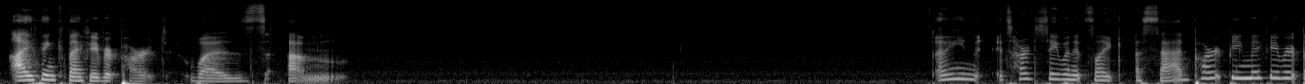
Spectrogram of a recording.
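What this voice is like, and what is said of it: Slow, deliberate speech with long pauses. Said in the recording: “I'm saying this slowly so I can think of it”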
